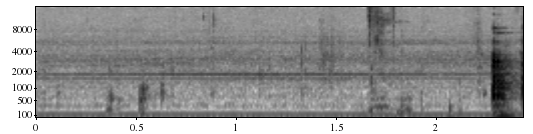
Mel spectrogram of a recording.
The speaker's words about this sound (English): Let me sip my iced tea and fucking gather myself here.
